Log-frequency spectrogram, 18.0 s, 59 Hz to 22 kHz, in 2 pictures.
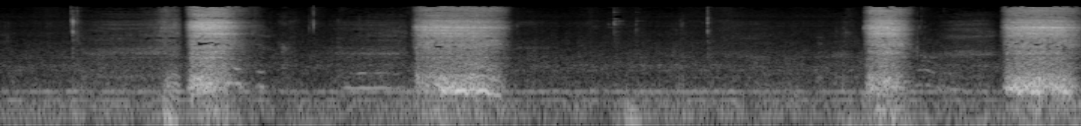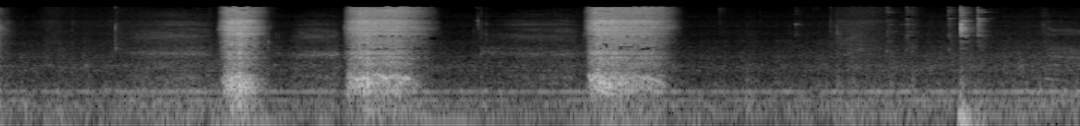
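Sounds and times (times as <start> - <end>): faint steady hum: 0.0 - 18.0
forceful nose blowing: 1.3 - 2.1, 3.4 - 4.3, 7.2 - 7.6, 8.3 - 9.1, 10.8 - 12.6, 13.9 - 14.7.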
